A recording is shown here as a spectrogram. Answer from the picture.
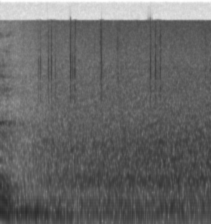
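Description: A man's voice holding a long, steady low hum, like a drawn-out "hmmm" that slides down in pitch at the start, over a faint steady low background hum.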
